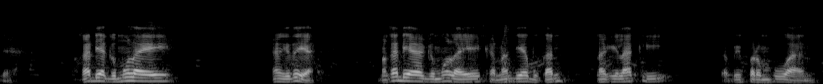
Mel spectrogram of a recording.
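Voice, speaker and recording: Husky-voiced man lecturing, dull recording. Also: medium pitch, normal speed, pauses often, no echo. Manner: rambling, repetitive, with many fillers.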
